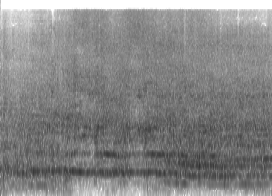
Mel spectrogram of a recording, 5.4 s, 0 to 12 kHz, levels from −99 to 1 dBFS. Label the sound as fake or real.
fake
